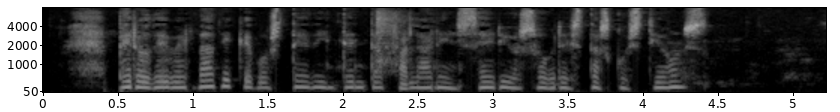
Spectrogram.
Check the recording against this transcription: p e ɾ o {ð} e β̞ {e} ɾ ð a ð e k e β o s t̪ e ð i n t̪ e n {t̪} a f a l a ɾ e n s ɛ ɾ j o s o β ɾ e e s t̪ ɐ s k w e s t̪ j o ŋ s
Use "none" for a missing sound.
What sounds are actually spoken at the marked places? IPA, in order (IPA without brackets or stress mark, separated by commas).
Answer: ð, e, t̪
